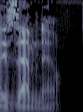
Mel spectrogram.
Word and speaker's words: Xemnu: And then I also picked Xemnu. That's how I'm thinking it's pronounced. Would you agree with that? – I would also say Xemnu. – Yeah, it's X-E-M-N-U, Xemnu.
